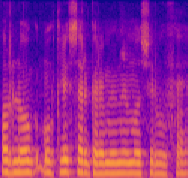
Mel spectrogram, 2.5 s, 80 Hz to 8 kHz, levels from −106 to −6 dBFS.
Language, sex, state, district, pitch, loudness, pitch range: Urdu, female, Andhra Pradesh, Anantapur, 175 Hz, -33 LUFS, 170-180 Hz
